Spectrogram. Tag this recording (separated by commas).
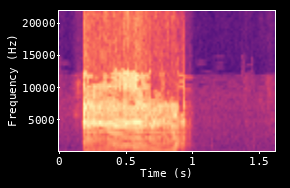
Fart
